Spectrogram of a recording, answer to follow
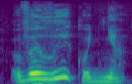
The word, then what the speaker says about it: Великодня: речі називний відмінок Великдень родовий відмінок Великодня саме з таким наголосом на другому складі прикметники з похідні від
